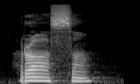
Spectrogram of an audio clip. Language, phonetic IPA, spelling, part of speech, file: Ukrainian, [ˈrasɐ], раса, noun, Uk-раса.ogg
- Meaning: 1. race (group of people) 2. mammalian genus of civet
